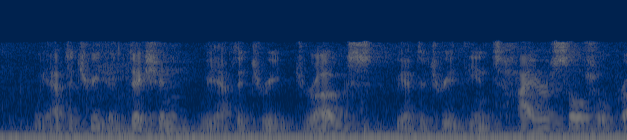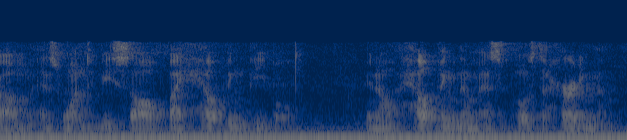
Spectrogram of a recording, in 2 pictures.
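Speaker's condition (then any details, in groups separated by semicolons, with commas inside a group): No condition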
